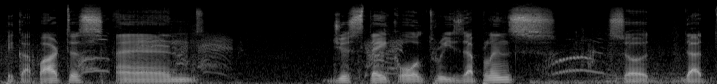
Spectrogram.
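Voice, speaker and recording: A man with a very deep, creaky voice narrates a game walkthrough. He speaks slowly and haltingly, laying out instructions one step at a time. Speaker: video game walkthrough commentator. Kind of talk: instructional strategy game commentary. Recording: clearly noisy voice recording.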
